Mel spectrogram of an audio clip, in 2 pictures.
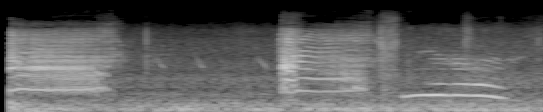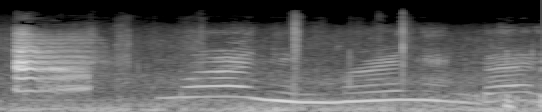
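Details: Pet tabby cat greeting her owner in the morning with several short meows, some bright and rising, others lower and drawn out, mixed with a man's voice speaking affectionately to her.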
